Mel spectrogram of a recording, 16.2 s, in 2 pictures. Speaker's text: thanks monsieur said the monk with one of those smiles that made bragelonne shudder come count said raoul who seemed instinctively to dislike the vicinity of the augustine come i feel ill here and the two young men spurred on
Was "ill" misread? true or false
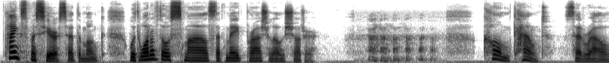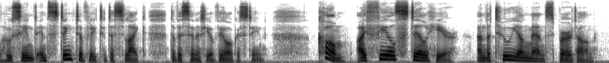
true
